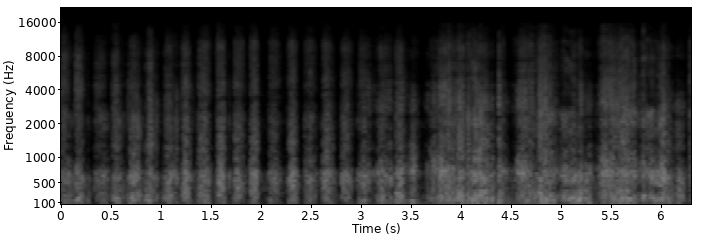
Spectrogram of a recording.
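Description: Fingernails scratch quickly across a small, hollow brown pebbled leather glasses case held in the hands. Rapid, rhythmic rasping strokes come first, then merge into louder, denser continuous scratching for the rest of the clip.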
